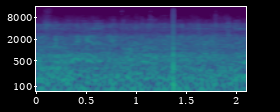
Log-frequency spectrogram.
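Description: A crowd of people talking, with many voices blending into a steady background hubbub. A single sharp click sounds just under a second and a half in.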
